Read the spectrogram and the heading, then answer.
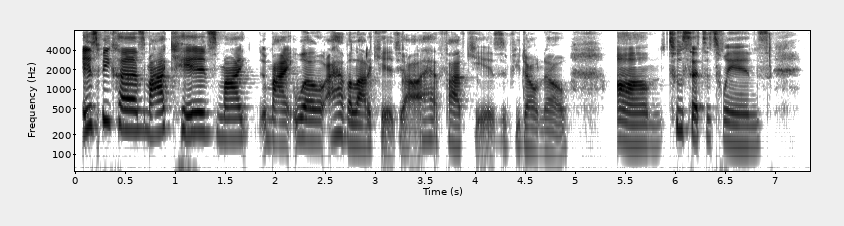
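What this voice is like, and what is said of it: Slightly raspy voice. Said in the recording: “hear my voice is a little raspy,”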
